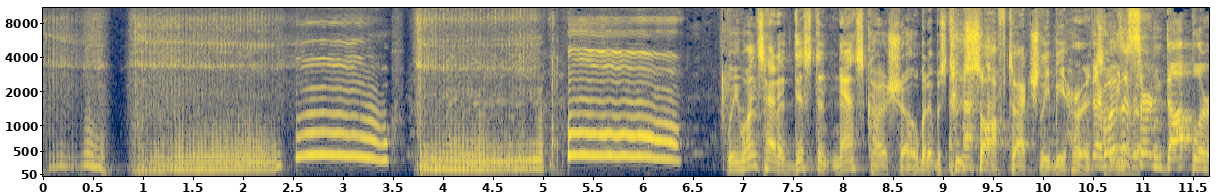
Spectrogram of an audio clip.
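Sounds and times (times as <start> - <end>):
speech: 0.0 - 1.5, 6.8 - 11.6
human voice imitating a sleeping cat snoring: 0.0 - 5.3.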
